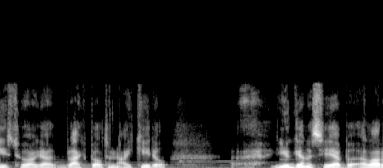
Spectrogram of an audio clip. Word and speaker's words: Aikido: Aikido. Aikido.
